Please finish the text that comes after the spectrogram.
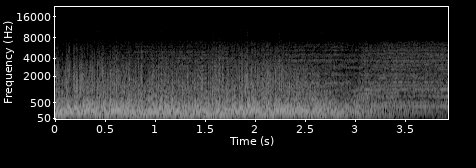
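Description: A huge, sustained roar from the first atomic bomb test explosion on July 16, 1945, loud and rumbling throughout before slowly easing off toward the end, with no voices.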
